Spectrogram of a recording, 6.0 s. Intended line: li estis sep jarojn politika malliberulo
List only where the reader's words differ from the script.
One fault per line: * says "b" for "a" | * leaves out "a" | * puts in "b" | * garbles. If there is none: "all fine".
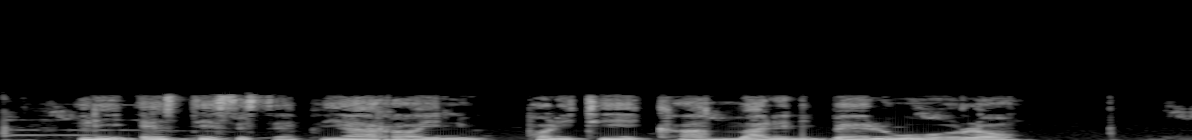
all fine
